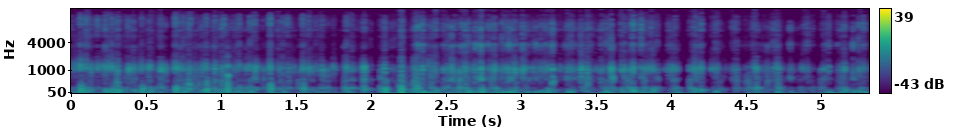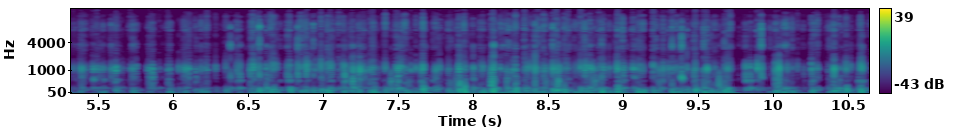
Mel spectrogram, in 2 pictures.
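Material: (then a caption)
Foam. A soft, porous white foam windscreen on a microphone is scratched and rubbed quickly with the fingertips of both hands. The result is a dense, continuous muffled rumble and crackle, heavy in the low end with almost nothing bright, and frequent small surges throughout.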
